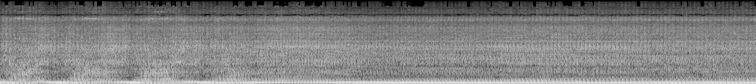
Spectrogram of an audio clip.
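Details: 2012 Can-Am Spyder RT-L 990 at idle: a rough, stumbling idle with uneven low thumps for the first few seconds, then a steadier beat. This is an intermittent misfire that then cleared by itself.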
